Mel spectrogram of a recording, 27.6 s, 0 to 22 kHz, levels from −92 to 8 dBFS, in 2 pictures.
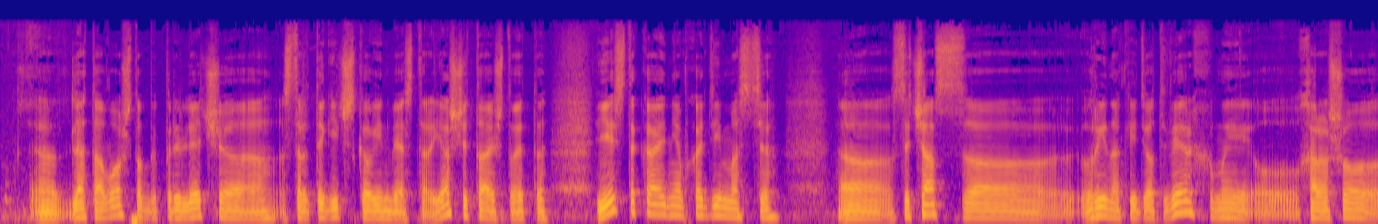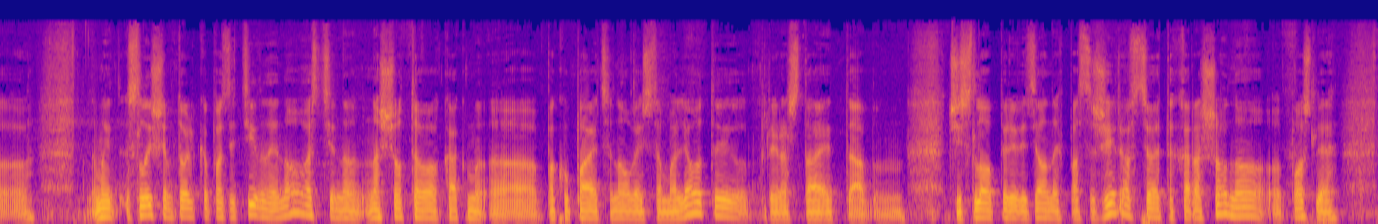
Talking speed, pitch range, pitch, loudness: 85 wpm, 85-105 Hz, 95 Hz, -17 LUFS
